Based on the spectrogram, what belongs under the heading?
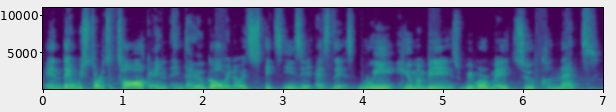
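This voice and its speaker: A language-learning content creator with a Russian accent, who learned English as a second language, talks to the camera at a normal pace in an animated, slightly high, darkish voice. Over faint background music, he gives casual, chatty advice full of "you know" and little acted-out dialogues.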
